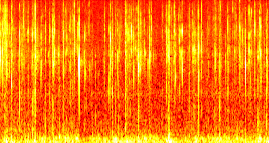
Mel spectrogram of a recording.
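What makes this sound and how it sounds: Hands squeeze and rub a handful of small dry, woody pine cones, giving a continuous run of dry, bright crackling and crinkling with a louder sharp snap about a second and a half in. The clicks are short and dry, with little low end beneath them.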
